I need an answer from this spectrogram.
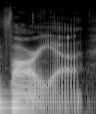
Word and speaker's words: Varia: not good at it think of like VAR and then y I mean I don't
